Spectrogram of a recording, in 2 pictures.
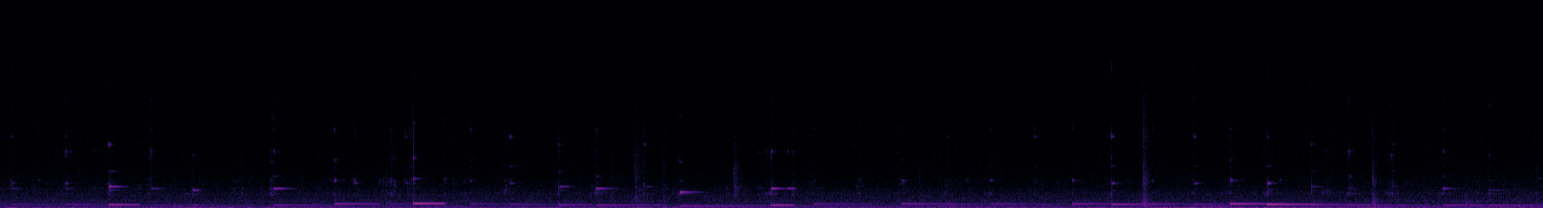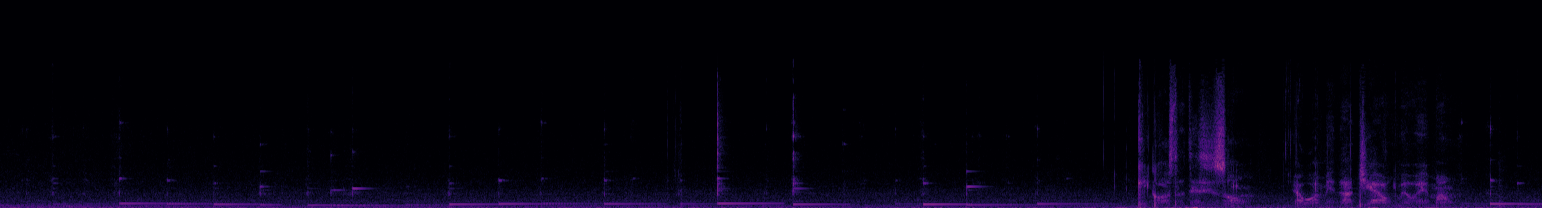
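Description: A slow melody of soft bell-like mallet notes, one note at a time, about two a second, stepping up and down. Near the end comes a short loud rustling close to the microphone.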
